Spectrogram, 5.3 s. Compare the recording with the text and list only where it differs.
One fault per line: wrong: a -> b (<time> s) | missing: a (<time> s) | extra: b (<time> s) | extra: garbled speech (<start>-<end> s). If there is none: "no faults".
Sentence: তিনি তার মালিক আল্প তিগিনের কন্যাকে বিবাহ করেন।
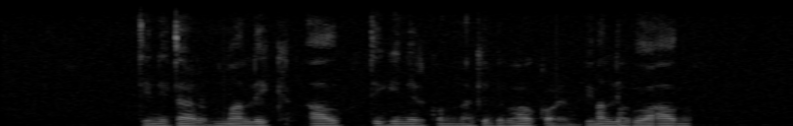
extra: garbled speech (3.9-4.6 s)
